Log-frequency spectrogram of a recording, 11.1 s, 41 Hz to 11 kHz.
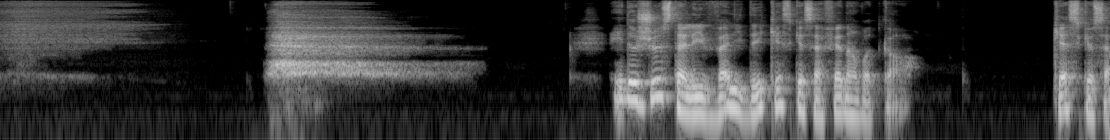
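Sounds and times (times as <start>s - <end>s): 
deep breaths during a guided breathing exercise: 0.0s - 1.8s, 2.7s - 4.9s, 5.7s - 6.1s
speech: 6.1s - 9.2s, 10.6s - 11.0s.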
